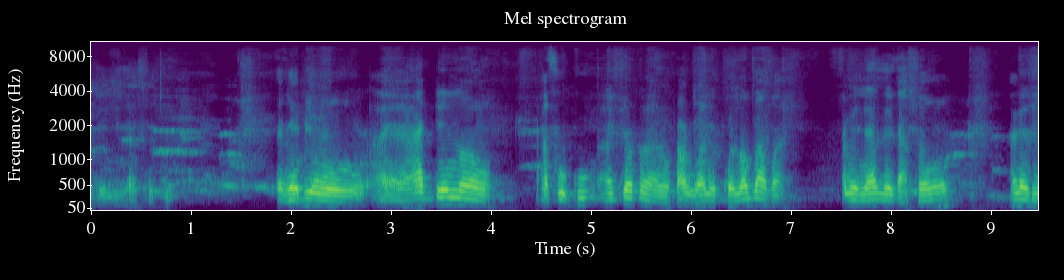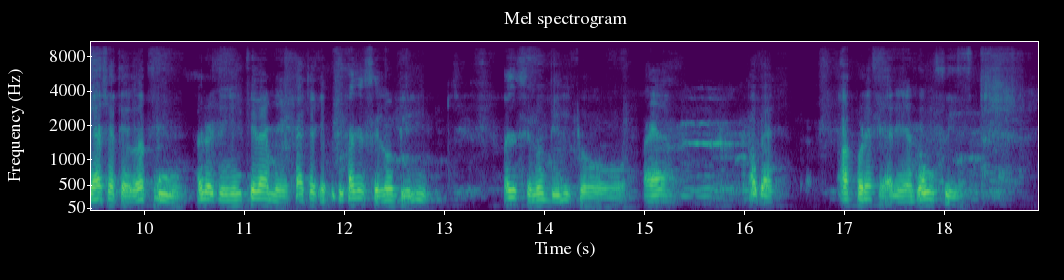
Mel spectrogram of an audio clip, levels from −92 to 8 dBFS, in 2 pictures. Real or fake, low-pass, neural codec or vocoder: fake; 9.9 kHz; codec, 44.1 kHz, 2.6 kbps, SNAC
